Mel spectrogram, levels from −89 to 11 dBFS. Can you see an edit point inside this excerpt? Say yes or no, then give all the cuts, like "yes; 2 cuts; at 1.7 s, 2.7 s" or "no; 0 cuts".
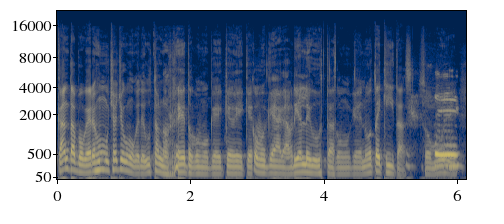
yes; 2 cuts; at 2.9 s, 4.2 s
